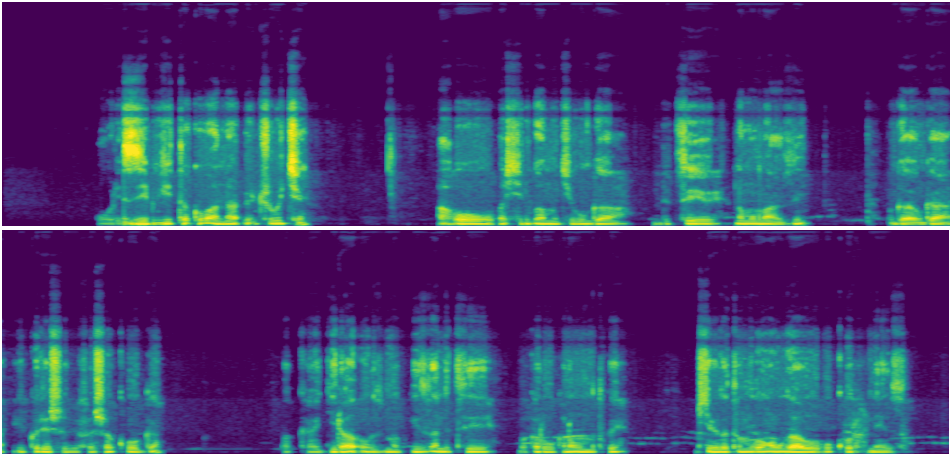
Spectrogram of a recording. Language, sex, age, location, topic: Kinyarwanda, male, 50+, Nyagatare, education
